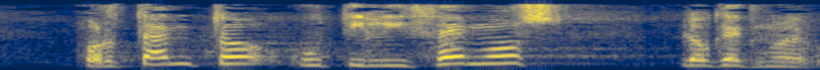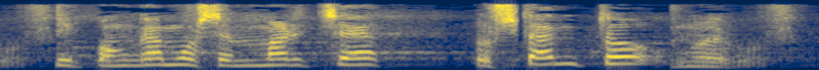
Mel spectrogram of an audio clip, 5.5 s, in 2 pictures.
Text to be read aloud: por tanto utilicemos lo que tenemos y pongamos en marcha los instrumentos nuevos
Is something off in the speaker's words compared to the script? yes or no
yes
